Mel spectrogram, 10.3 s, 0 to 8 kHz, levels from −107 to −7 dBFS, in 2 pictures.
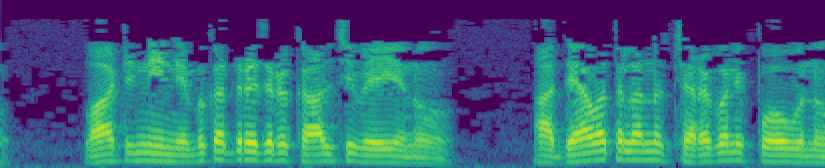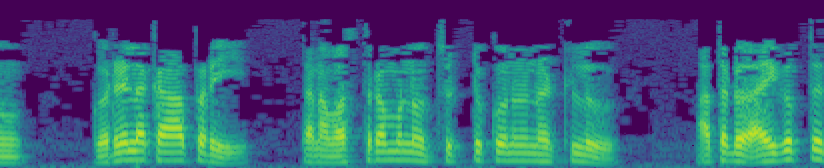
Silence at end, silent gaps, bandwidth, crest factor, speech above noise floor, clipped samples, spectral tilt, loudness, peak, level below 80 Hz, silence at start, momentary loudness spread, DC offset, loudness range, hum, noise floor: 0 s; none; 5.6 kHz; 16 dB; 36 dB; under 0.1%; -10.5 dB/octave; -24 LUFS; -8 dBFS; -66 dBFS; 0 s; 11 LU; under 0.1%; 3 LU; none; -59 dBFS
